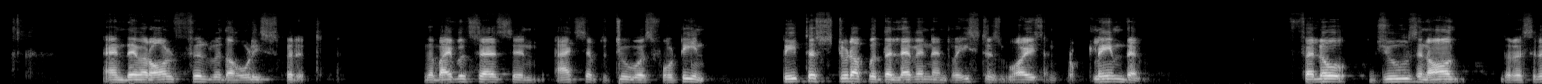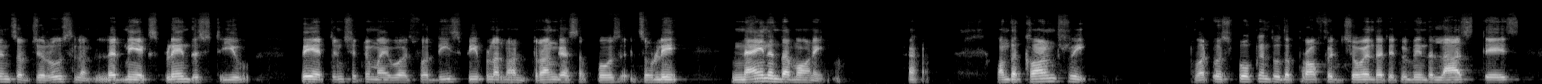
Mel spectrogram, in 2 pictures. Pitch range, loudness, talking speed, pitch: 110-125 Hz, -18 LUFS, 160 wpm, 115 Hz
